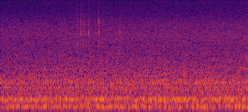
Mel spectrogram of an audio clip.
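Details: Western honey bees swarming over an open hive at an apiary during collection of ripe honey frames; continuous thick humming drone, even in loudness, with a brief faint higher whine near the middle.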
